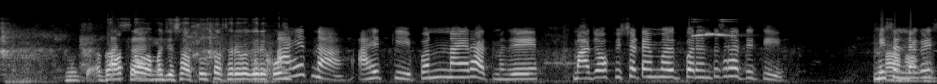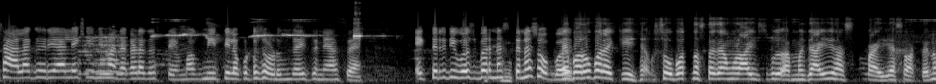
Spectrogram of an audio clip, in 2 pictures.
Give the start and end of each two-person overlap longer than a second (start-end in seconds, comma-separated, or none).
none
